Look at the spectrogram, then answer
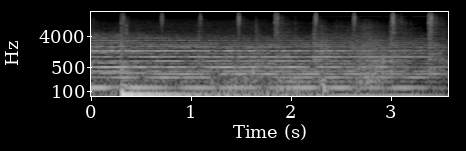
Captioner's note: water lapping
